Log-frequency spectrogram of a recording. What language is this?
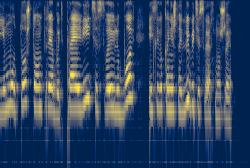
Russian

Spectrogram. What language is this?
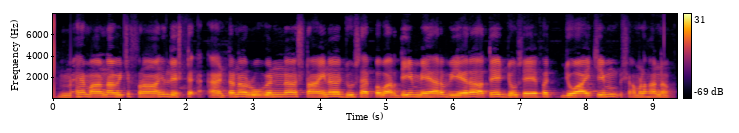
Punjabi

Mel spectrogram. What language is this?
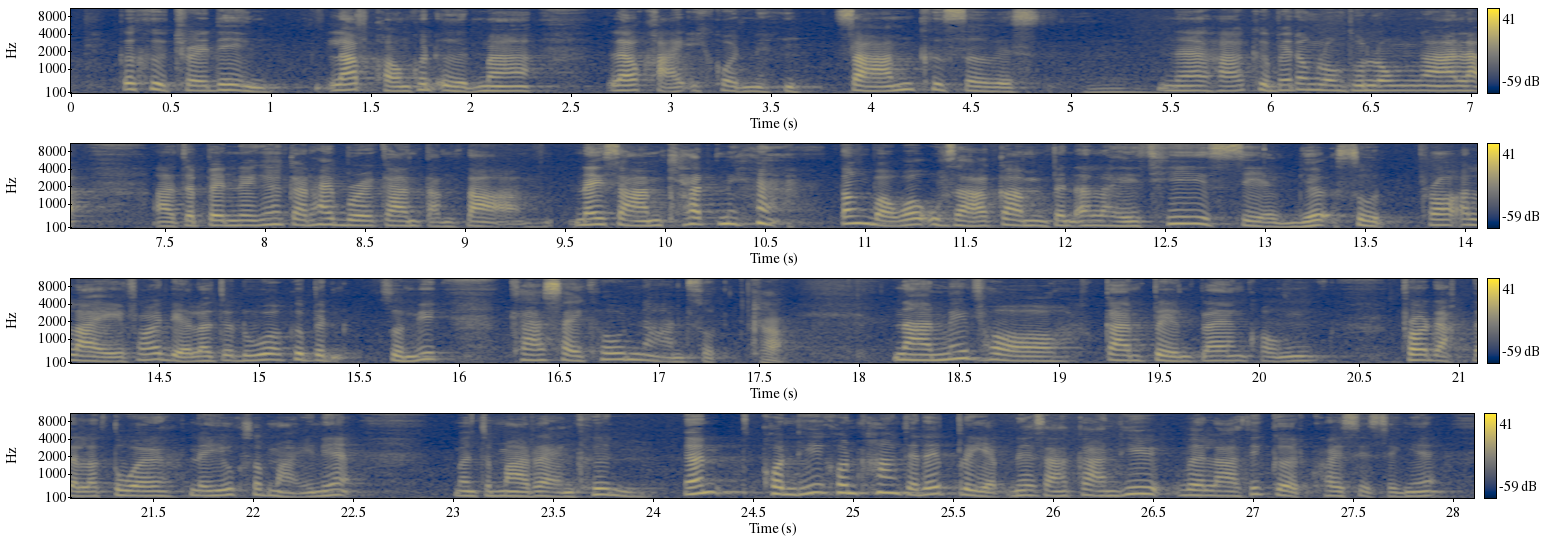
Thai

